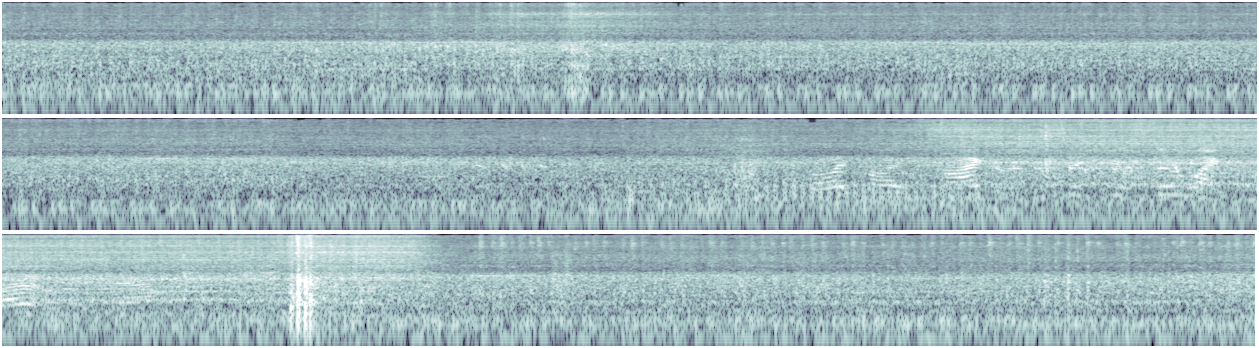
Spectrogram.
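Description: Motorcycle engines idle and rumble nearby.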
